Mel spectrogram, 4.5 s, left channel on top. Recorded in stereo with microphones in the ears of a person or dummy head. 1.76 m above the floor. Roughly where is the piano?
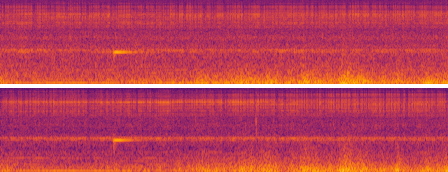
Centre.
